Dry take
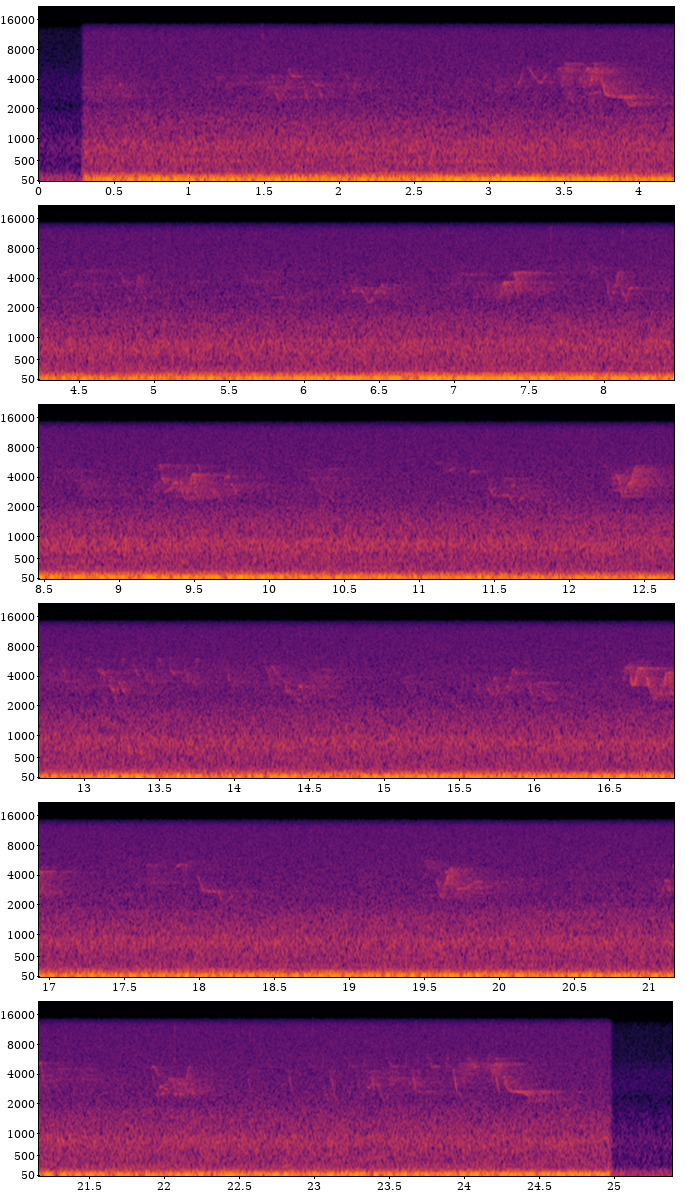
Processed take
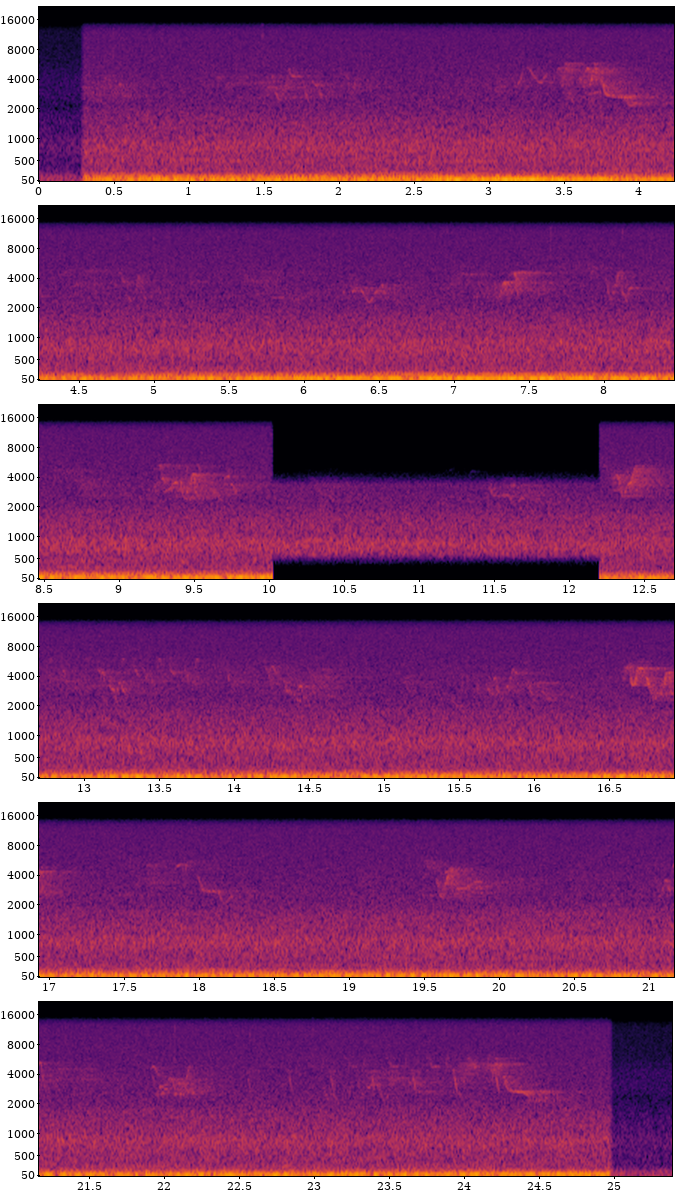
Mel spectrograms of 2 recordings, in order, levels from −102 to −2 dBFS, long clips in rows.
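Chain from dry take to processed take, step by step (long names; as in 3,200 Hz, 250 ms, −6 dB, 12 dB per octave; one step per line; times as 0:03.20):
0:10.02–0:12.21: Chebyshev band-pass filter 600–3,400 Hz, order 5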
